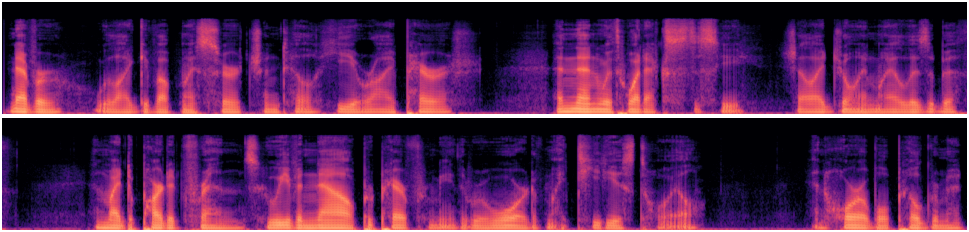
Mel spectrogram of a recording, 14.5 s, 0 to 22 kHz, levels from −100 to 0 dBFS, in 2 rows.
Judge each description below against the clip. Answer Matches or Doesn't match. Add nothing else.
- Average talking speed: Matches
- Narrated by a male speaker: Matches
